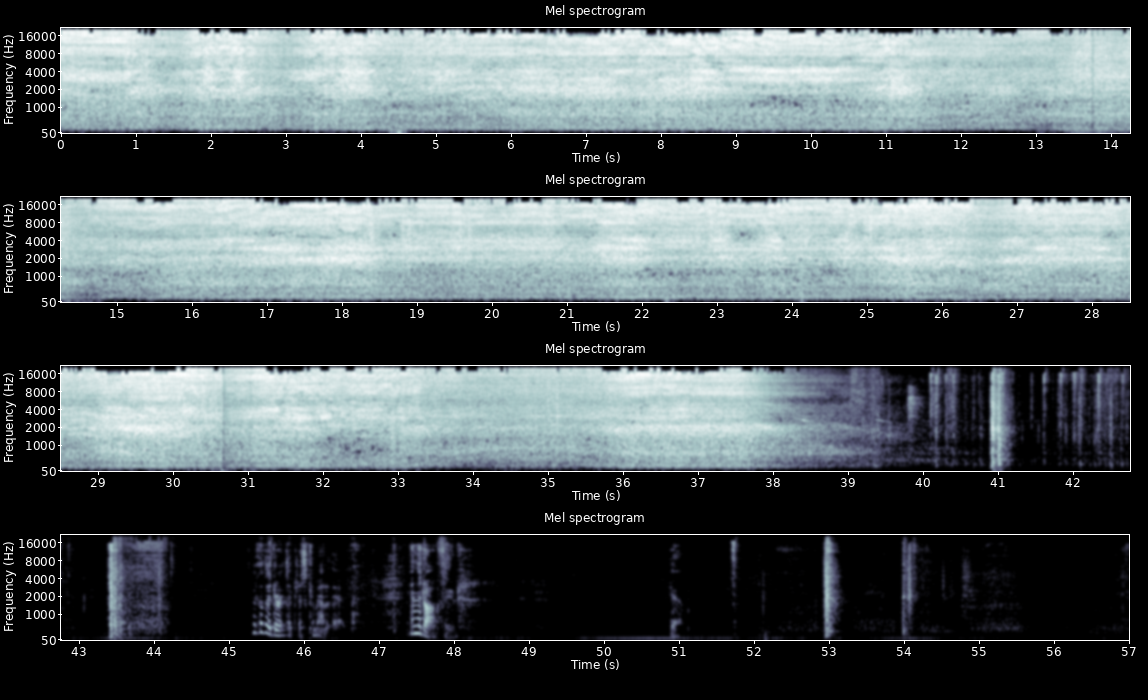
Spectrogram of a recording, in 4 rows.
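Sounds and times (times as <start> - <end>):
stick vacuum running: 0.0 - 44.2.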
